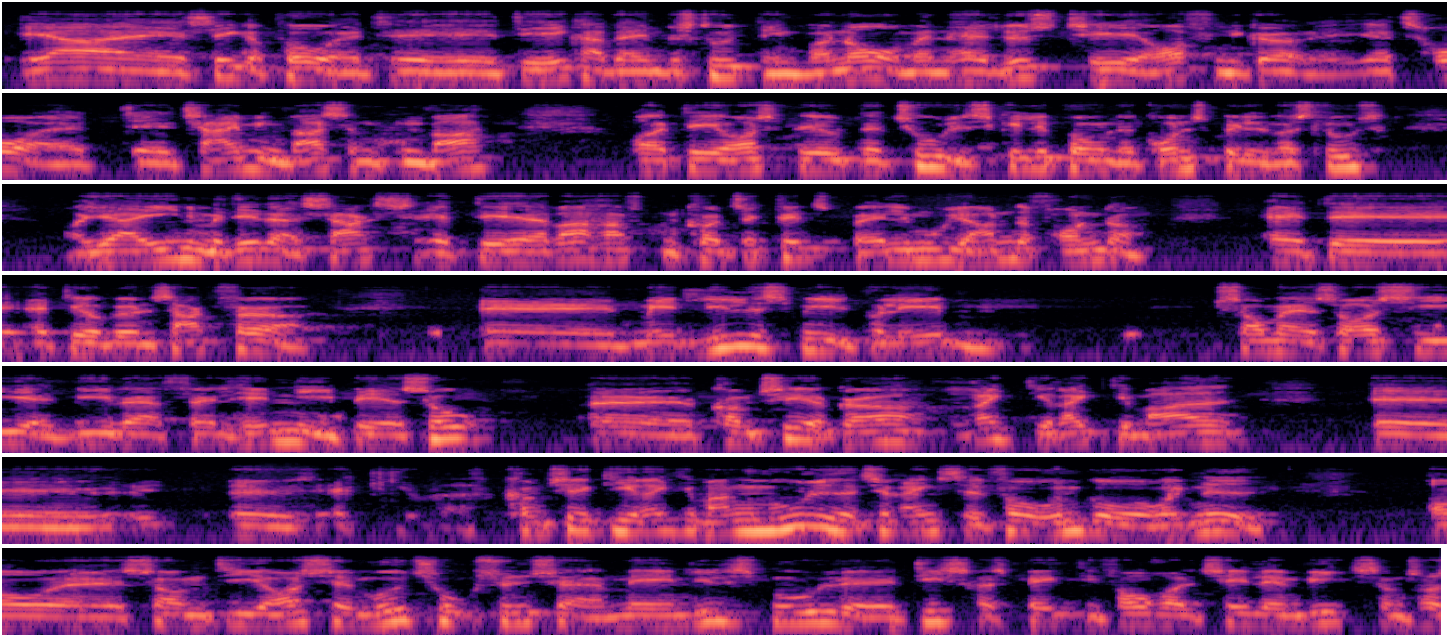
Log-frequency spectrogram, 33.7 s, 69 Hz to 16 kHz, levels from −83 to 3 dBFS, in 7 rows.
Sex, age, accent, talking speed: male, 40-59, native, 235 wpm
